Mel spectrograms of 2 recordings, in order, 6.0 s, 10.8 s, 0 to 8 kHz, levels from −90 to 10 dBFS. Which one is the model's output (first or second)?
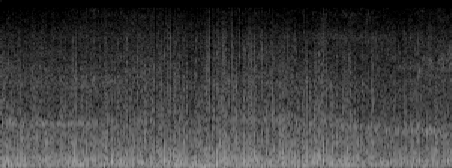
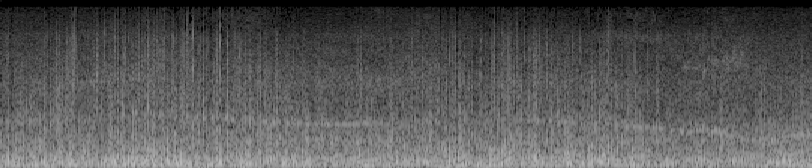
first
